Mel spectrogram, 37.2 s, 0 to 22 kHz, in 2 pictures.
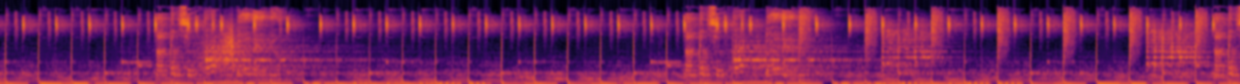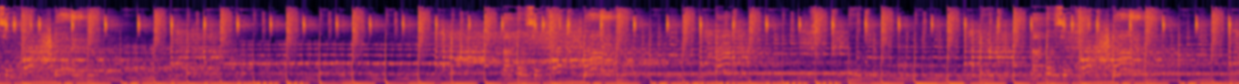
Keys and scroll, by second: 23.1 space.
